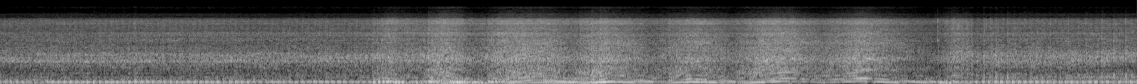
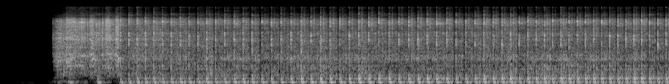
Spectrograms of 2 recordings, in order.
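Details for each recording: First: Honda CB150 (old) motorcycle engine after full rebuild for a seized piston rod, cylinder head cover and radiator refitted: even idle, a few quick throttle blips, then steady idle. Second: Rebuilt Honda CB150 single-cylinder engine, run with the cylinder head cover off to check oil circulation: sharp, rapid puffing like a leaking exhaust, from the open low-emission (secondary air) valve. It should be quieter once covered.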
